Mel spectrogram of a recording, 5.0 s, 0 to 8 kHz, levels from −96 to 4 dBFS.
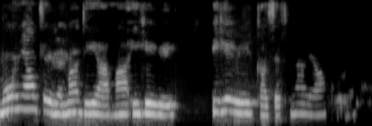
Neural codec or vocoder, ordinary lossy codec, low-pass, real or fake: codec, 16 kHz, 4 kbps, X-Codec, WavLM features, trained on Multilingual LibriSpeech; none; none; fake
